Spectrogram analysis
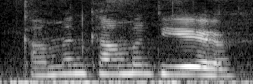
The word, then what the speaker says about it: Common, Dear: Commandeer.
